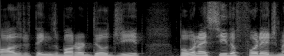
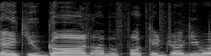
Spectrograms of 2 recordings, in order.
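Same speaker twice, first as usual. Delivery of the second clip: put-on crying voice, pitched higher; 5 semitones higher, 3 dB louder than usual. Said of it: "at the end he's, like, crying. He's like".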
